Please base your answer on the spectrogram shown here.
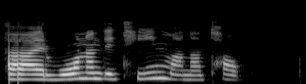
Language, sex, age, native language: Icelandic, male, 9, Icelandic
